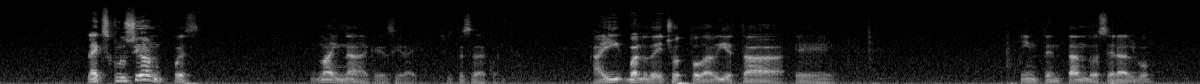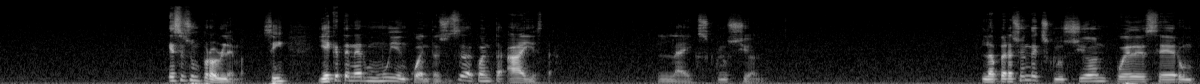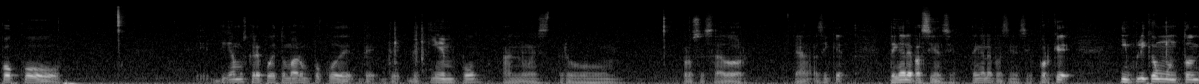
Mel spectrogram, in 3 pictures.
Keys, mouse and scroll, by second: 2.3 click, 4.7 click, 5.7 click, 11.7 click, 19.1-20.8 drag, 23.4-25.6 drag, 26.6-28.4 drag, 28.4 middle click, 29.0 ctrl+d, 29.6-31.9 ctrl+drag.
